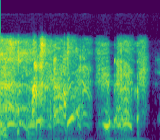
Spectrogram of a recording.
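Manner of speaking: real giggle; high laugh. Real, not acted. Laughing at story.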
